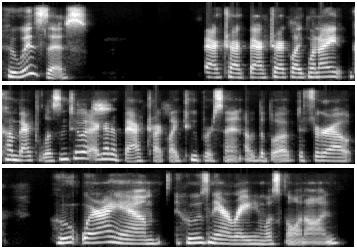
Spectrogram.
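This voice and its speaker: Gravelly-voiced woman chatting about books. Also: mid-range voice, moderate pace. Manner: chatty, rambling, many fillers and restarts. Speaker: podcast co-host. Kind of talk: casual chat about books.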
